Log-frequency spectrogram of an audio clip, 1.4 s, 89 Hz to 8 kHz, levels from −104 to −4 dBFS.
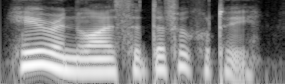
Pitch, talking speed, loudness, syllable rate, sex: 190 Hz, 170 wpm, -16 LUFS, 6.5 syllables/s, female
